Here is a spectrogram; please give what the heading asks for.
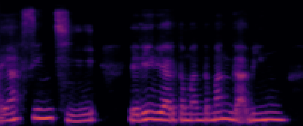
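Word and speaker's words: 星期: Tapi memang tepatnya kayak kita bilang ejaan yang benarnya itu adalah nada 1. Dan kayak Beijing dan Zhongguo Dalu, Dou Nian Di Yi Sheng ya, semuanya baca nada 1. Xingqi.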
